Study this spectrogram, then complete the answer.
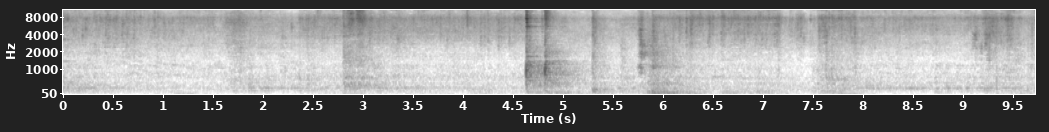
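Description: Dishes clink and clatter in a metal sink.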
